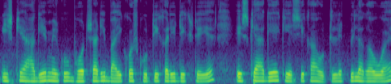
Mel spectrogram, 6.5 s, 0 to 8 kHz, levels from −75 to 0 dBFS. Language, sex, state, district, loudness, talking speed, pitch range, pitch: Hindi, male, Gujarat, Valsad, -18 LUFS, 210 wpm, 120-130 Hz, 125 Hz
